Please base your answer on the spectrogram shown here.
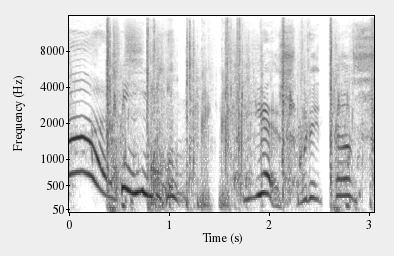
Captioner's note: snorting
